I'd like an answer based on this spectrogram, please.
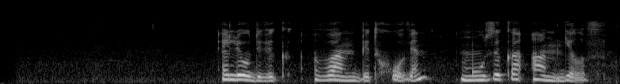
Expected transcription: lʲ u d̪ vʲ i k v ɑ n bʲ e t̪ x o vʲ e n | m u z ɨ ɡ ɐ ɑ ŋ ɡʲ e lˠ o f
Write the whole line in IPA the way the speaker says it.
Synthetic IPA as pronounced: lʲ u d̪ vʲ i k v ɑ n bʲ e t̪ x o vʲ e n | m u z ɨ k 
